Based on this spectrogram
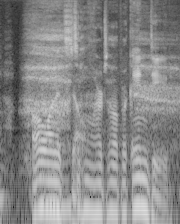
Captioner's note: sigh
